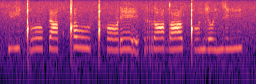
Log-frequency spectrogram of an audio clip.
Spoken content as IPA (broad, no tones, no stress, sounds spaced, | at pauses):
vʲ e ɡ͡ǃ oː p eː tˤ ǃ oː u̯ ǃʰ ɔː ɾ e | r ɔː dˤ oː ɡ͡ǃ ɔ n z o i̯ n z i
